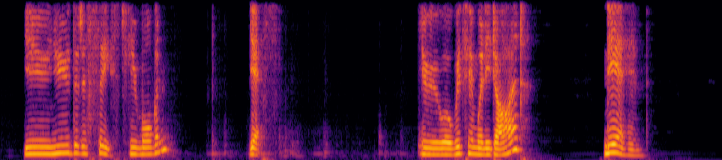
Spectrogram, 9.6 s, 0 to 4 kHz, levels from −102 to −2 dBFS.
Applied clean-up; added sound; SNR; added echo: neural mask model DeepFilterNet 3.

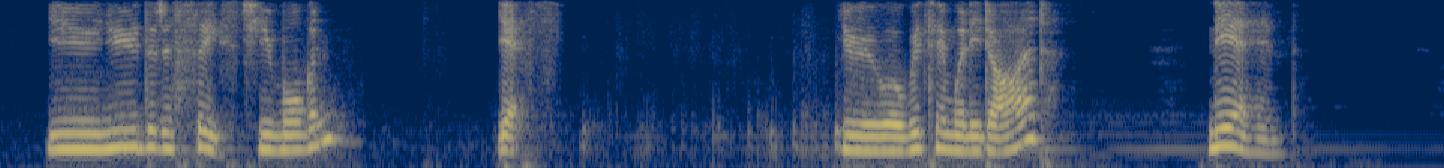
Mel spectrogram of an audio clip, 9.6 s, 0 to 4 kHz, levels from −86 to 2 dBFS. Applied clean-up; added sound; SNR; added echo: neural separator model SepFormer DNS4.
